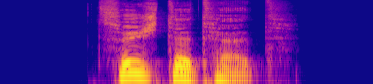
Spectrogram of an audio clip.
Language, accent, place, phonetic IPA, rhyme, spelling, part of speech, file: German, Germany, Berlin, [ˈt͡sʏçtətət], -ʏçtətət, züchtetet, verb, De-züchtetet.ogg
- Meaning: inflection of züchten: 1. second-person plural preterite 2. second-person plural subjunctive II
